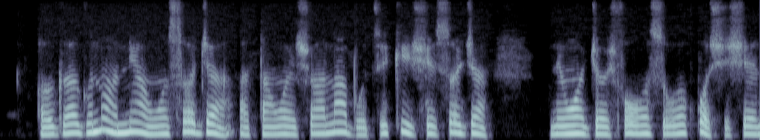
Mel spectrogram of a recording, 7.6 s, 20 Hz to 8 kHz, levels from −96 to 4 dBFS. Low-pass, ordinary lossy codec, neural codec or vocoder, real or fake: none; none; none; real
